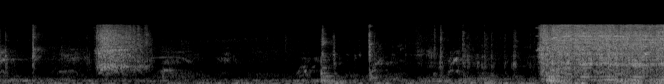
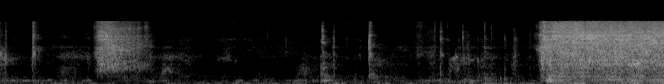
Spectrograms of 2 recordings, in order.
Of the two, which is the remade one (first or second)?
second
